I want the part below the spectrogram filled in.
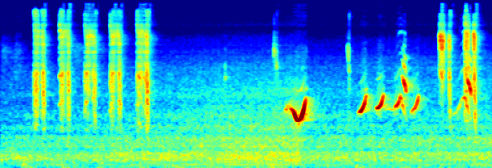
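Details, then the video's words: Indian ringneck parrot calls: a run of five dry, clicking bursts, a pause, then a loud looping whistle followed by a quick series of short, upward-flicking chirps. "Funny Parrot Sounds"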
